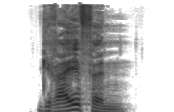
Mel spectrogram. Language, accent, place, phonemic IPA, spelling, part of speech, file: German, Germany, Berlin, /ˈɡʁaɪ̯fən/, Greifen, noun, De-Greifen.ogg
- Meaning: 1. gerund of greifen 2. plural of Greif 3. genitive singular of Greif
